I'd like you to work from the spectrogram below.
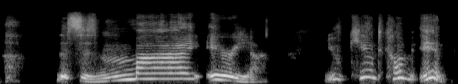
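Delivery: high, loud, stretched-out pretend defiance; playful fort defender. Child warns intruders away from the fort, playful defiance. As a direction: play-act guarding your territory, pitched right up.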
